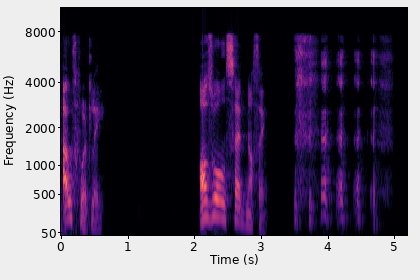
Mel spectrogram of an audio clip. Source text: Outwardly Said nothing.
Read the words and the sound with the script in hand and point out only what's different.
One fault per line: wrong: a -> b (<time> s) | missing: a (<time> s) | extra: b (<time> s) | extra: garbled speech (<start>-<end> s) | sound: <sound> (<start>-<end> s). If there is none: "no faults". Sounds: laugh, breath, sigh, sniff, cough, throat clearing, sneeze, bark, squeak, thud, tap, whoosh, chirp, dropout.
extra: Oswald (2.1 s)
sound: laugh (3.5-5.0 s)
